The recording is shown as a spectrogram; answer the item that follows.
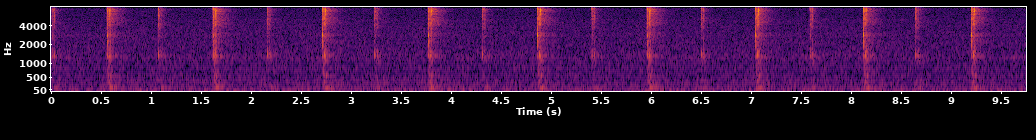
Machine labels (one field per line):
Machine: valve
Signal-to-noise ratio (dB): 6 dB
